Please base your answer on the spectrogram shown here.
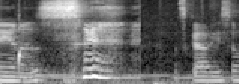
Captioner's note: laughs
